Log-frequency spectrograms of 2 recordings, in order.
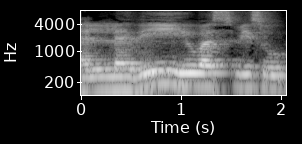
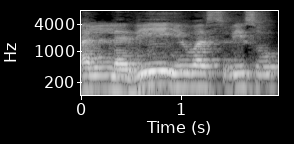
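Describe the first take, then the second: Both takes have the same delivery.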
